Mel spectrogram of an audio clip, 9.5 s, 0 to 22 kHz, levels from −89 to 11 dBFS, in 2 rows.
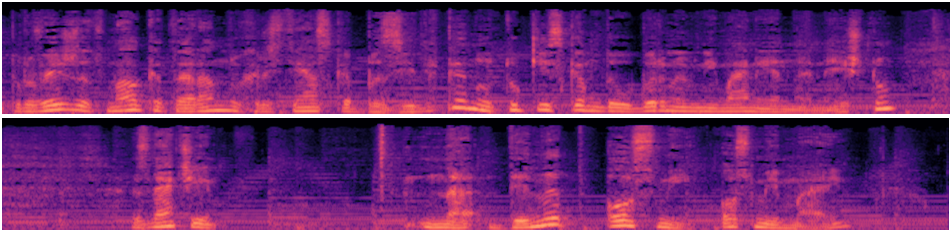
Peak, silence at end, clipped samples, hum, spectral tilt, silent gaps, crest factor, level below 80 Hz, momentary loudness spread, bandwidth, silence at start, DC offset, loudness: -2 dBFS; 0 s; under 0.1%; none; -5 dB/octave; none; 18 dB; -42 dBFS; 17 LU; 16.5 kHz; 0 s; under 0.1%; -18 LUFS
